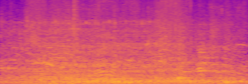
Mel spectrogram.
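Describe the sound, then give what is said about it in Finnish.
Moped taxis rattle along a street in the Kalo-Okan slum area of Manila on a Sunday, a continuous, low, buzzing engine drone that holds steady throughout, with faint indistinct voices mixed into the background. “Kalo-Okanin köyhälistöalueen sunnuntairauhaan kuuluu mopotaksien räminä.”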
